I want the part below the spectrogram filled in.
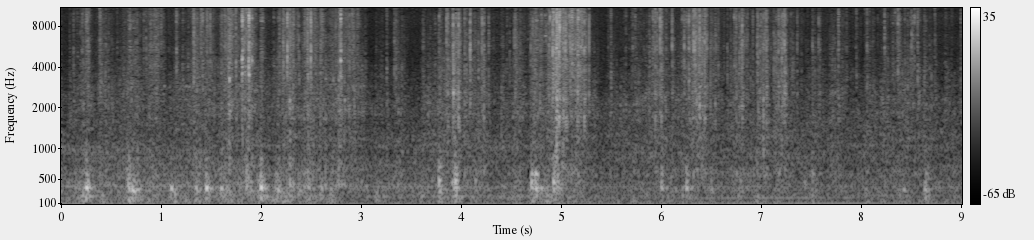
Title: Volvo 850R Clunking Noise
